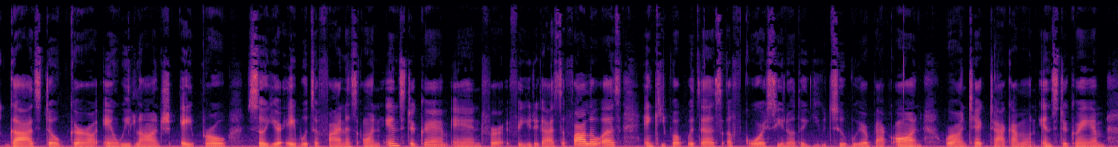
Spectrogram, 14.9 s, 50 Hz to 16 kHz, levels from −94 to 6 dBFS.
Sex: female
